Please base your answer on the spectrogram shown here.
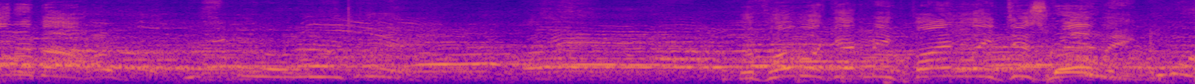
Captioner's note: crowd chatter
